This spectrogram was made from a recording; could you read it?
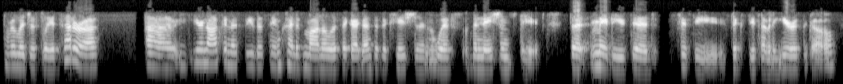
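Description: A woman's voice: fairly low pitch, moderate pace, dry recording. A woman in her thirties, raised in Switzerland, talking casually about her book in an interview, thinking aloud with fillers and restarts. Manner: thoughtful, frequent fillers and restarts. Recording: tinny phone-like sound.

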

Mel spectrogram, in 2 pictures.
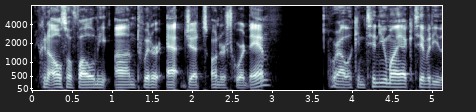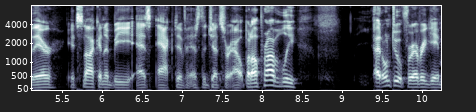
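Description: A man hosting a casual solo podcast, chatty and excitable, his voice a little raspy from yelling. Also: on the low side. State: slightly raspy from yelling at a game. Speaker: podcast host. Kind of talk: solo sports podcast talk.

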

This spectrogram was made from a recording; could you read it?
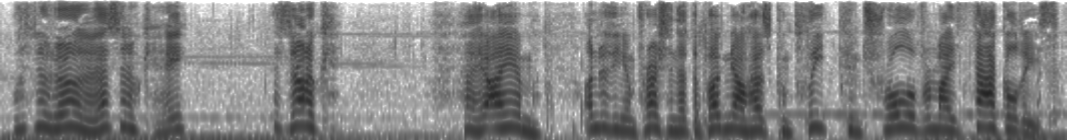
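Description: A man's voice: extremely high pitch, fairly quick, sharp tone, rough recording. A man playing a drug researcher who is losing control of his mind, stammering and pleading in an audio drama. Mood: disoriented, alarmed. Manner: stammering, panicky, breathless pleading. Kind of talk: audio fiction acting.

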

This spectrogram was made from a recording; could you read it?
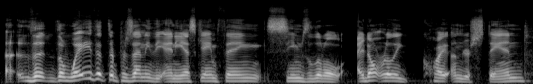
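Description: A man's voice: a little high, brisk, fairly bright tone, dry recording. Man chatting on a podcast, dry sound. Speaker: podcast co-host. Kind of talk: casual podcast chat.

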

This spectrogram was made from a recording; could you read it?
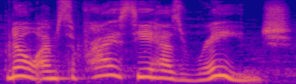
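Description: An actress playing an eager, chipper young aide in a comedic audio drama, polite, perky and candid. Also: female voice, on the high side, animated, slow, noisy background. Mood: surprised.

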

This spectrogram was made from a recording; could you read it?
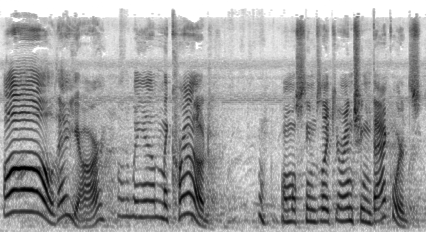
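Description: Fussy washed-up bird radio actor, rambling, swooping pitch, audio drama. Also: male voice, wildly swooping pitch, normal speed, fairly bright tone, full character voice. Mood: awkward. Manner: rambling, flustered, theatrical.

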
